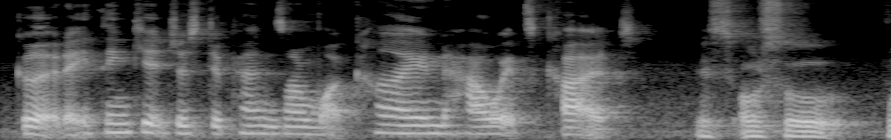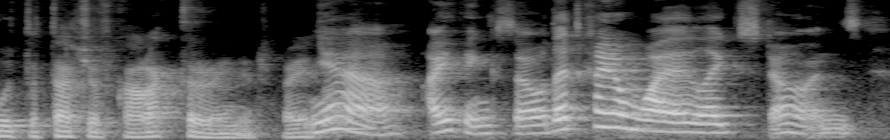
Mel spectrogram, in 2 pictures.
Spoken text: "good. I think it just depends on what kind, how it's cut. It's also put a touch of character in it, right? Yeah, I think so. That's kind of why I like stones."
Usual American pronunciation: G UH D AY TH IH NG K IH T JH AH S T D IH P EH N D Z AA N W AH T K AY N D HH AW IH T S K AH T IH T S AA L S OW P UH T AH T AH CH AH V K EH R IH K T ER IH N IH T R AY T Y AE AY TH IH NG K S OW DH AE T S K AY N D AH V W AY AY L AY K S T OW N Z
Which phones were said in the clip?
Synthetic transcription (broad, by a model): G UH D AY TH IH NG K IH T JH AH S D IH P EH N D Z N W AH T K AY N D HH AW IH T S K AH T IH T S AA L S OW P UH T AH T AH CH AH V K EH R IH K T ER IH N IH T R AY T Y AE AY TH IH NG K S OW DH AE T S K AY N D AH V W AY AY L AY K S T OW N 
